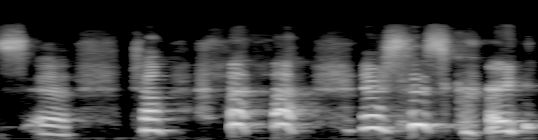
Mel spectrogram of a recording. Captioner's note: chuckling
